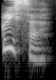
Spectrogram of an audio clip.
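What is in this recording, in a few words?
"greaser", British English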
